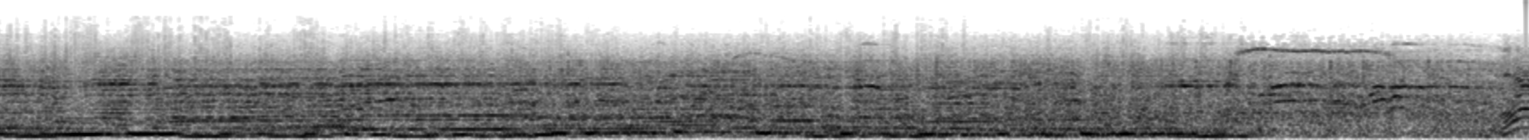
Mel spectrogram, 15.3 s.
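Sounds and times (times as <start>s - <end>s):
convention floor crowd cheering: 0.0s - 15.0s
musical tones: 0.0s - 15.0s
thin high whistle-like tone: 11.8s - 14.8s.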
